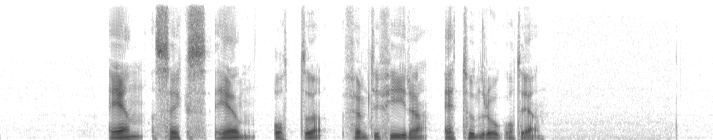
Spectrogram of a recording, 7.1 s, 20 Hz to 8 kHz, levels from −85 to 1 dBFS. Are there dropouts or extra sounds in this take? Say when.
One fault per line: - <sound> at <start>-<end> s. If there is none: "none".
none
